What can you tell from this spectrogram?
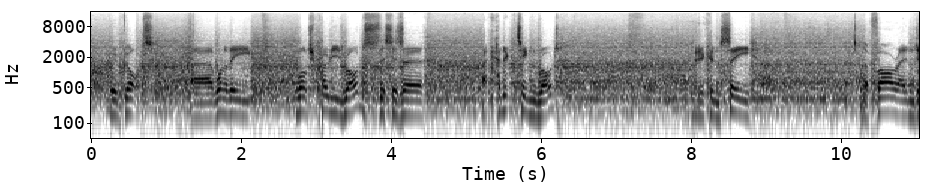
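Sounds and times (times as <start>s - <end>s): workshop machinery whirr and hum: 0.0s - 11.0s.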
